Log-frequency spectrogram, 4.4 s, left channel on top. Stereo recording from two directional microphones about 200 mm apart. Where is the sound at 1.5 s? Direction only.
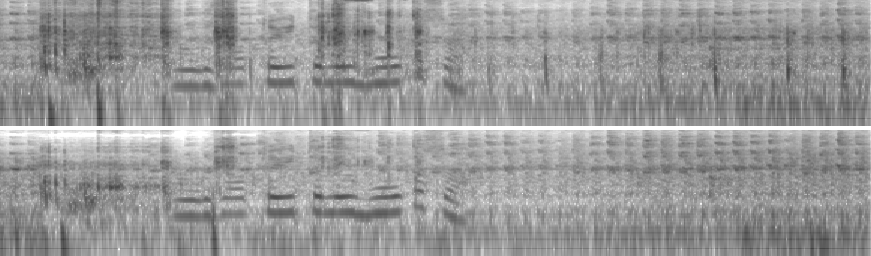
50° left (ahead or behind).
